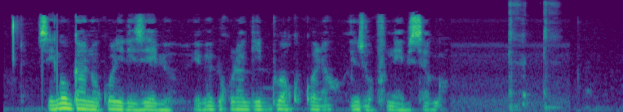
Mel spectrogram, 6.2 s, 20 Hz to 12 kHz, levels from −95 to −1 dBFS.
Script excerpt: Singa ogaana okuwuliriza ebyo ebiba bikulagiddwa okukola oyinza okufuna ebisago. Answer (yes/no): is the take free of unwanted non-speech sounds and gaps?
no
